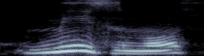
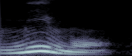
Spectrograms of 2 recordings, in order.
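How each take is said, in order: First: The s before the m is clearly pronounced. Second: The s before the m is weakened or dropped. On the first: "para decir este, mismos" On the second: "dicen, ¿no? Mimo"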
